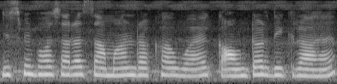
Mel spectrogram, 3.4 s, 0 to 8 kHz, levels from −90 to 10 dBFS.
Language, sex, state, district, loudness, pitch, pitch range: Hindi, female, Chhattisgarh, Bilaspur, -15 LUFS, 220 Hz, 210-235 Hz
